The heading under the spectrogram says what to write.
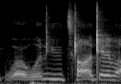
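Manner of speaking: high-pitched mock disbelief; incredulous reaction. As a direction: mimic a baffled classmate's whoa. Classmates' startled reaction, quoted.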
